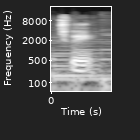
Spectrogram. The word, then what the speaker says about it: Choi: kalau ibu warteg kan waktu awal si Hei pengen daftar ke kelasnya Mister Choi Choi itu bacanya Choi itu uh, kan agak kaget karena dikira anaknya baik-baik aja belajar sendiri tapi ternyata dia hmm.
